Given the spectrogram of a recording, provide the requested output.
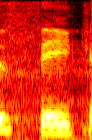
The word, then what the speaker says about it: Seiko: Wait, sorry, how do you pronounce it? – Seiko. – Seiko. – Yeah. It's okay.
